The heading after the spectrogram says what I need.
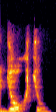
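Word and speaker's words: дёготь: також можна зробити помилку в слові дьохтю вимовте його який звук вичу чуємо х але писати треба г дьогтю дьогтю перевірний буде дьоготь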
